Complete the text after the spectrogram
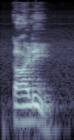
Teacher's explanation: र भी नहीं है, लॉ भी नहीं, उसके बीच का एक अक्षर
